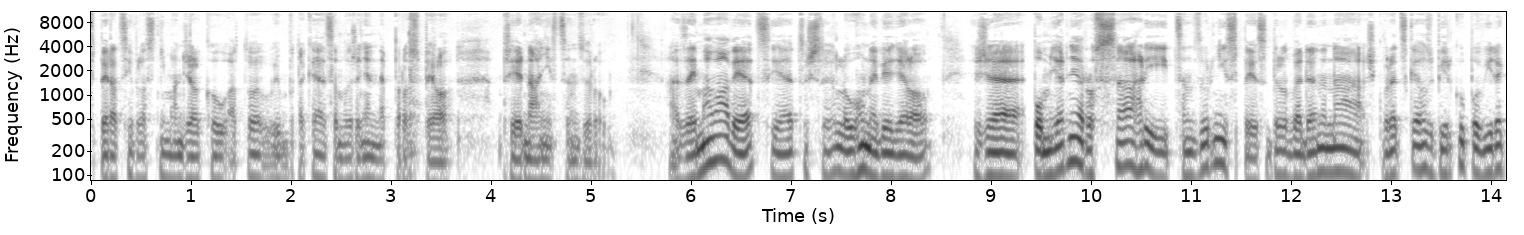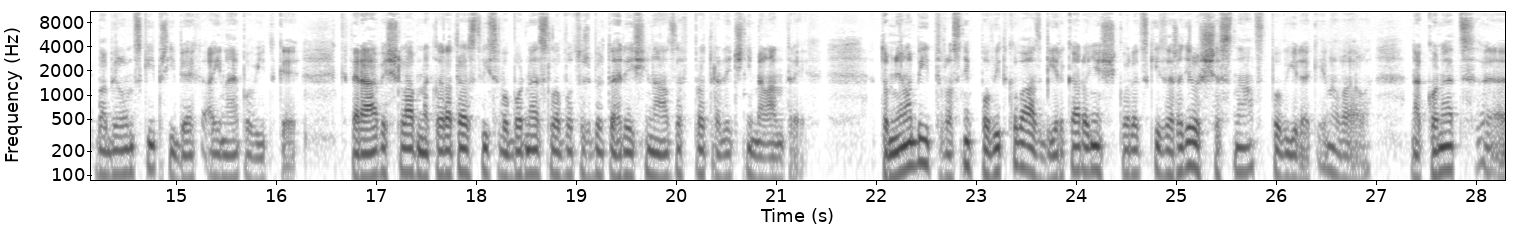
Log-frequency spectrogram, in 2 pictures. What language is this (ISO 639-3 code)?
ces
